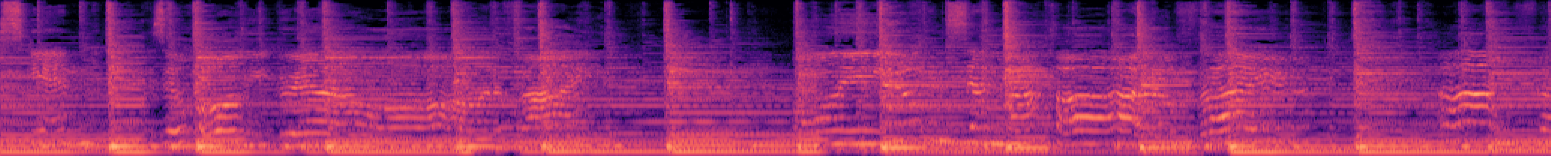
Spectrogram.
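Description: A woman singing with her own strummed acoustic guitar accompaniment, voice and chords carrying on steadily.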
